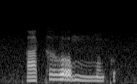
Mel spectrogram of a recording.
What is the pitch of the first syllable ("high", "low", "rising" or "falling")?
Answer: low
